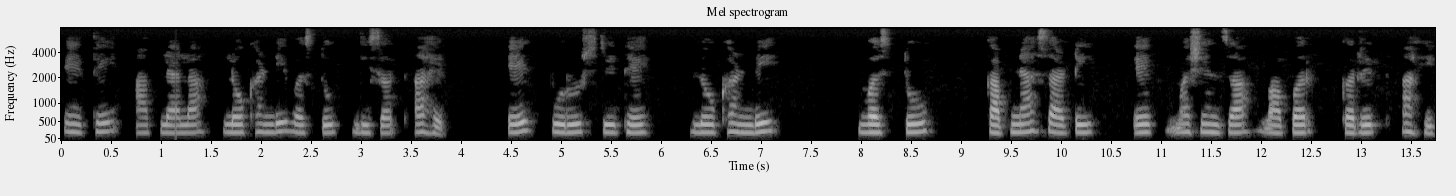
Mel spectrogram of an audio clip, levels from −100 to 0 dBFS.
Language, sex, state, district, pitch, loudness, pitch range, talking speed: Marathi, female, Maharashtra, Dhule, 215 Hz, -39 LUFS, 205-225 Hz, 75 wpm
